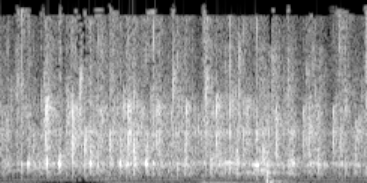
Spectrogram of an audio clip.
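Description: An audience applauds steadily for a task force's work and the guide it prepared, a dense wash of many hands clapping at once that holds at an even, fairly loud level throughout, with no voices standing out.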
